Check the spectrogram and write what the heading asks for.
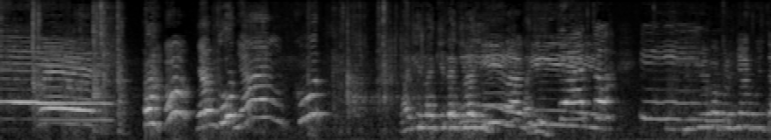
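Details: Pre-verbal vocalization of a young child with hearing loss who uses hearing technology but cannot yet understand conversation or speak, during an Auditory-Verbal Therapy session.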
